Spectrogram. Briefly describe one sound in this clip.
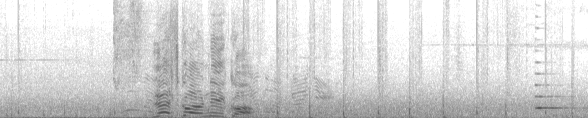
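Footsteps climb stone stairs.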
